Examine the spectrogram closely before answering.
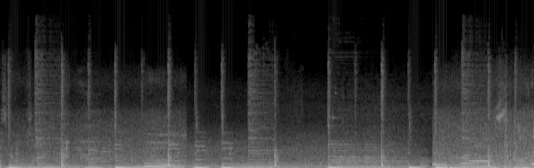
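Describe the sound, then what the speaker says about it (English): Someone swims through a pool in the Subway slot canyon in Zion, with repeated close splashes and strokes over a steady wash of moving water. "I'm going to have to swim my way through"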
